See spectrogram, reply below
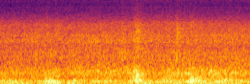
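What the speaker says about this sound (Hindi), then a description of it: "हमारी train Dewas junction railway station पे पहुंची है" A train pulls into Dewas Junction railway station on the Indore to Gandhinagar run, giving a close, steady rumble with faint rhythmic wheel clatter that cuts off abruptly at the end, with no voices.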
